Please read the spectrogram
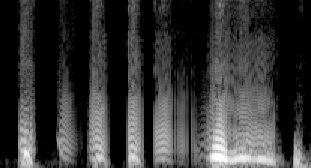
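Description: A person making short voiced mouth noises in quick succession, then a longer, louder, low one about a second and a half in, before the sound cuts off.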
